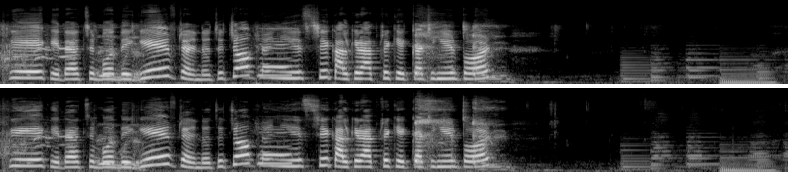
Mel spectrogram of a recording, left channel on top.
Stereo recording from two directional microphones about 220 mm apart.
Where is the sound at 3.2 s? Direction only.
40° left (ahead or behind).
